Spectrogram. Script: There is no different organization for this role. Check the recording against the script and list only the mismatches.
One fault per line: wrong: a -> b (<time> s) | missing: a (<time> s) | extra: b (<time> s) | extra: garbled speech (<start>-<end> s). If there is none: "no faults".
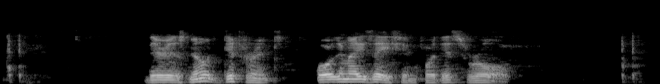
no faults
